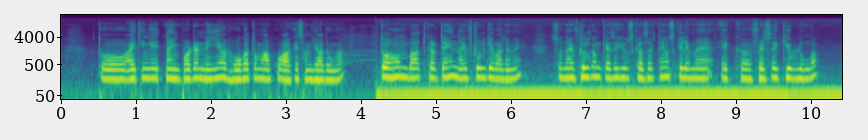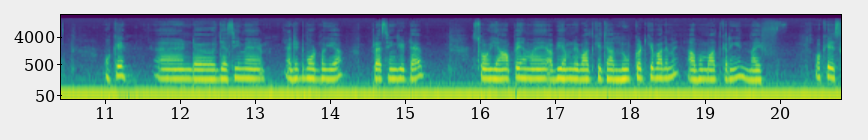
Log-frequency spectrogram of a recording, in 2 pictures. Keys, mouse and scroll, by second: 8.7 shift+a, 10.5-10.8 scroll up 2, 10.8-13.7 shift+middle drag, 13.7 Tab, 14.5-17.6 shift+middle drag, 20.7-20.8 drag.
